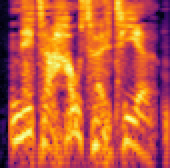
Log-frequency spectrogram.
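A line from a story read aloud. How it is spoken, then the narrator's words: Murmur. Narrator (German): murmelte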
